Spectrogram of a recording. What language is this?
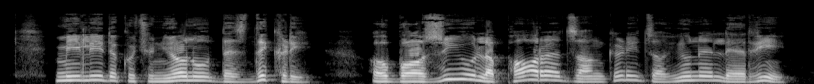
Pashto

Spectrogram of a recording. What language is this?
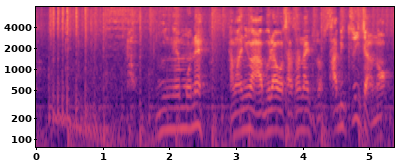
Japanese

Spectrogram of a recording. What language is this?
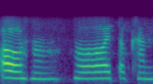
Santali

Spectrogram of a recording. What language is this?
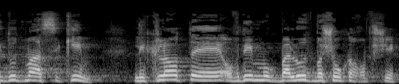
Hebrew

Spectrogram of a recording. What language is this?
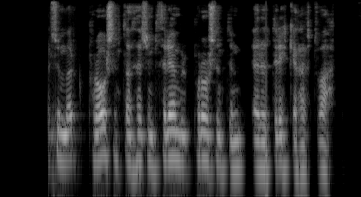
Icelandic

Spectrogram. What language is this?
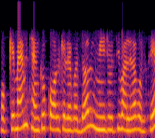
Marathi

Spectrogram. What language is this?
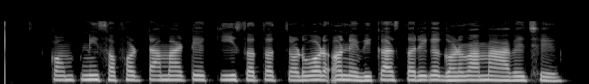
Gujarati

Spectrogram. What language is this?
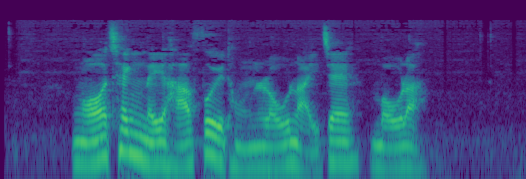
Cantonese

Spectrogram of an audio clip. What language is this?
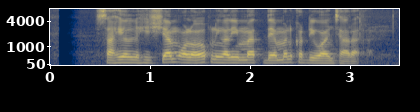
Sundanese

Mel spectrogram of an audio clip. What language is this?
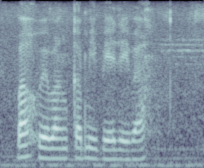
Southern Sotho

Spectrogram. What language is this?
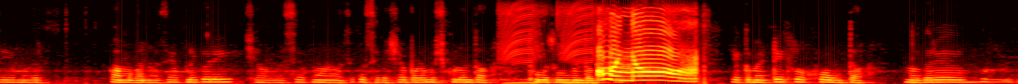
Dogri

